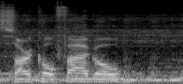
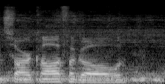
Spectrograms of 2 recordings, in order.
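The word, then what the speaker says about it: Sarcophago: how you want it I've always pronounced it sarcophagi I've heard sarkoff ago I think the band even says sarcophagi the first album in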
